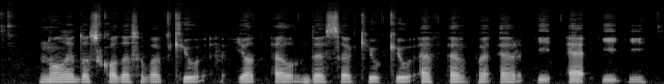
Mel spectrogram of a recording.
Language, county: Lithuanian, Kaunas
